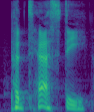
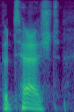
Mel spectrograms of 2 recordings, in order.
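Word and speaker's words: Pitești: among many other things is I went to patasht prison it looks like potesti but it's pronounced batashed potato prison in Romania um at one time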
